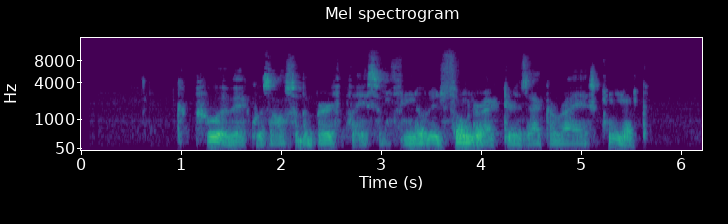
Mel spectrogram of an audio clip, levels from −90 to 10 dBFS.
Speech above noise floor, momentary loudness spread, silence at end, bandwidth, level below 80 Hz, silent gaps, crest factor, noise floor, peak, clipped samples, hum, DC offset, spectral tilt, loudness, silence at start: 34 dB; 13 LU; 0.55 s; 10.5 kHz; -70 dBFS; none; 20 dB; -68 dBFS; -14 dBFS; under 0.1%; none; under 0.1%; -6 dB/octave; -35 LUFS; 0.95 s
